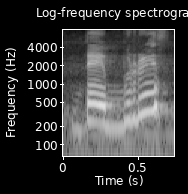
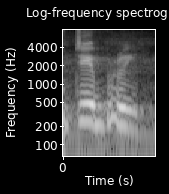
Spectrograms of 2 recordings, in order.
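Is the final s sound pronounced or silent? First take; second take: pronounced; silent. First: An s sound is pronounced at the end. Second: The word ends without any s sound. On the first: The speaker calls it wrong. "तो इसको हम डेब्रिस नहीं पढ़ेंगे" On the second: The speaker calls it right. "तो इसको हम पढ़ेंगे डेब्री"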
